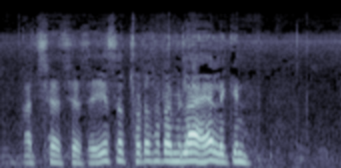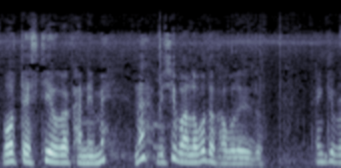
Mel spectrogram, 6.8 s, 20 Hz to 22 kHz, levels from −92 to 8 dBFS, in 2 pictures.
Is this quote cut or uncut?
uncut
